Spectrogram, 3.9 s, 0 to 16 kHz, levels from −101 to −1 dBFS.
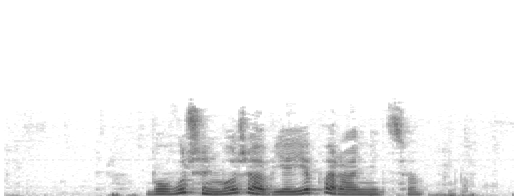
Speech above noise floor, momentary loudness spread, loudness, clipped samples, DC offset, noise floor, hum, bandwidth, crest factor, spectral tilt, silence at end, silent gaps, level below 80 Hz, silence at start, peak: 48 dB; 17 LU; -33 LUFS; under 0.1%; under 0.1%; -82 dBFS; none; 7.6 kHz; 18 dB; -5 dB/octave; 0.35 s; none; -64 dBFS; 0.85 s; -18 dBFS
